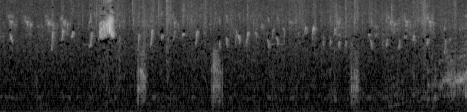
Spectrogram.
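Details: Chicks near their broody hen: faint, high peeping chirps run throughout, with one sharper, louder peep early on and a few brief lower notes.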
